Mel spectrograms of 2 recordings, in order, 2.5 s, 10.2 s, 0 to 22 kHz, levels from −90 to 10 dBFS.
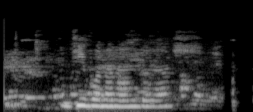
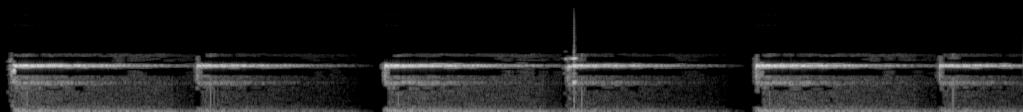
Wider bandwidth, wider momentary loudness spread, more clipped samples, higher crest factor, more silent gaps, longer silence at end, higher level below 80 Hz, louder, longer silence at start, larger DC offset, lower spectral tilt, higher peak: first, 6 kHz vs 4.3 kHz; second, 17 LU vs 23 LU; neither; about the same, 16 dB vs 18 dB; neither; first, 0.2 s vs 0 s; second, -66 dBFS vs -44 dBFS; second, -21 LUFS vs -14 LUFS; about the same, 0.05 s vs 0.1 s; neither; first, -8 dB/octave vs -3.5 dB/octave; second, -6 dBFS vs 0 dBFS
